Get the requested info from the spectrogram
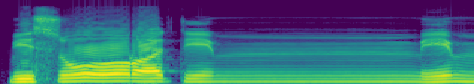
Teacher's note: kita masukkan ke huruf mim dan ditahan gunahnya dua harakat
